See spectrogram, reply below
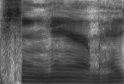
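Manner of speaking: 1950s gangster voice, out of the mouth's corner. Speaker demonstrating mouth shapes for sounds, in a 1950s gangster voice. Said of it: "This reminds me of like a 1950s gangster".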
